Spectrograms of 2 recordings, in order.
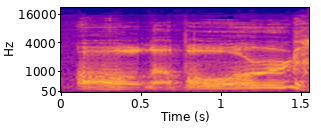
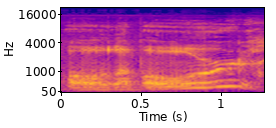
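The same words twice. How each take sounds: First: Low conductor call. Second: High conductor call. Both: Acted. Train conductor calling out.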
